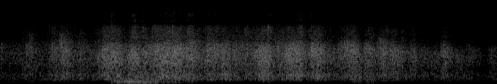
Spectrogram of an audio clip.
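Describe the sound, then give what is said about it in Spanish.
An audience breaks into steady applause for the men taking part in a 21-day intercession, a dense wash of many hands clapping that swells and holds for several seconds, with no one speaking over it. “Un aplauso para estos guerreros intercesores.”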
